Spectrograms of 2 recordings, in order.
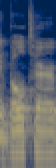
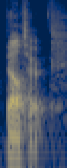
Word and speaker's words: Boelter: Some will say Bolter, but it's the correct pronunciation is Belter.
